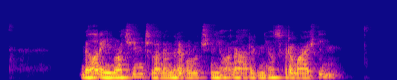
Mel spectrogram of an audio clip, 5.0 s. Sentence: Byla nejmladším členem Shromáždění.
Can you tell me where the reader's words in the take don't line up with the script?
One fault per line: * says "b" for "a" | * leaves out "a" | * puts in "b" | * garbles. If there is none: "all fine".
* puts in "Revolučního národního"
